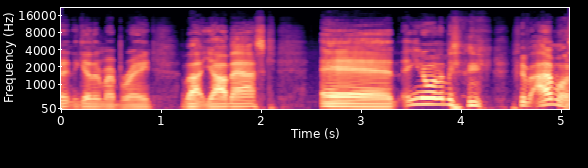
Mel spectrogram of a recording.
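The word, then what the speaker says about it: Yamask: I've been looking at I am saying it right yah mask its yah mask is how it says in the book raid exclusive costume Pokemon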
